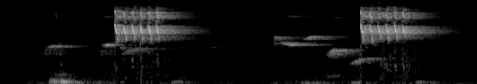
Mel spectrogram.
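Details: Cililin, a shot-style songbird kept as a master voice for training other songbirds, gives two harsh, very high rattled bursts of quick pulses, each preceded by short thin whistles and low soft thumps.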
